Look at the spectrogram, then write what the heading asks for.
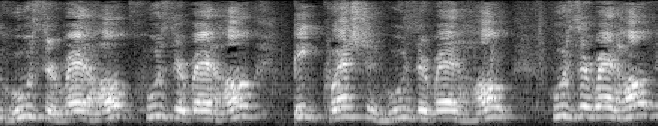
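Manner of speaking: mocking hype. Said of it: "I'm like".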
